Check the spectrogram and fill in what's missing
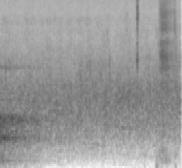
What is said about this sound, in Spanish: Y le dan un fuerte aplauso al Señor.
